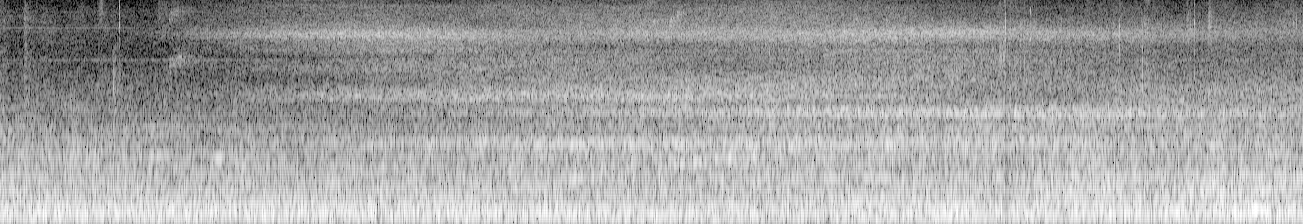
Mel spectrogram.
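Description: Seibu Railway electric train pulling out along the platform: its wheels rumble on the rails, and a high, steady whine from its motors sets in about two seconds in.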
